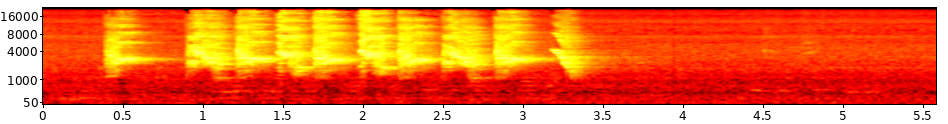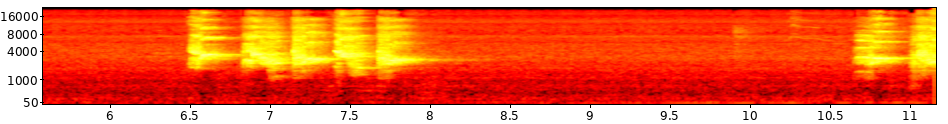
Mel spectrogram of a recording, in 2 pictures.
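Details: Javan myna, wild, at a Singapore apartment calling its partner: two fast bursts of harsh, chattering squawks, about eight notes each, separated by a few seconds of near silence, with a third burst starting at the end.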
